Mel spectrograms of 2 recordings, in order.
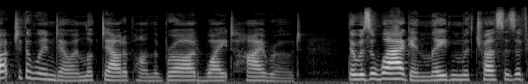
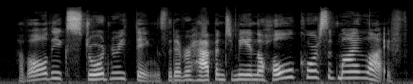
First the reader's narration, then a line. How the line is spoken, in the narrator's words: said Mr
